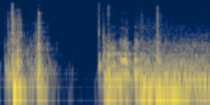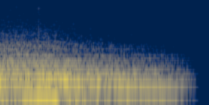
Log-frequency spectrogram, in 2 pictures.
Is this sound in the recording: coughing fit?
no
